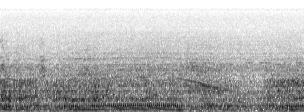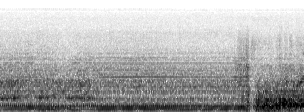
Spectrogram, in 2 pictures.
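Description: A vehicle engine drones steadily through a television speaker.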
